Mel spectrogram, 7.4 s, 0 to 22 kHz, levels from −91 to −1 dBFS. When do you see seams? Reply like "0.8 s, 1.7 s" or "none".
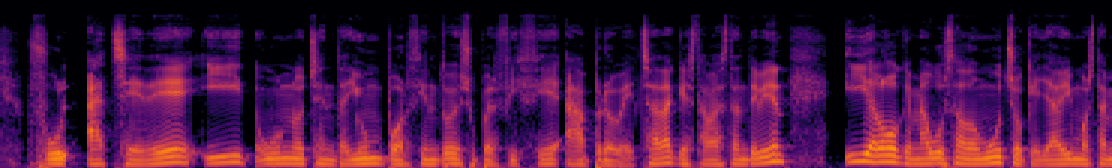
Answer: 1.7 s

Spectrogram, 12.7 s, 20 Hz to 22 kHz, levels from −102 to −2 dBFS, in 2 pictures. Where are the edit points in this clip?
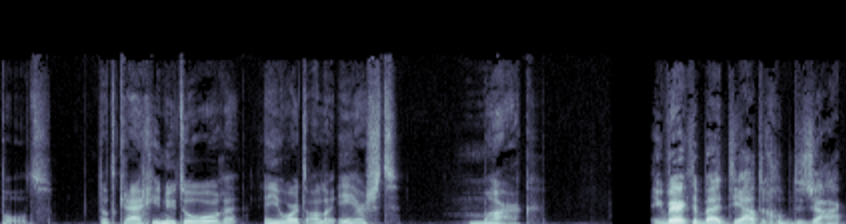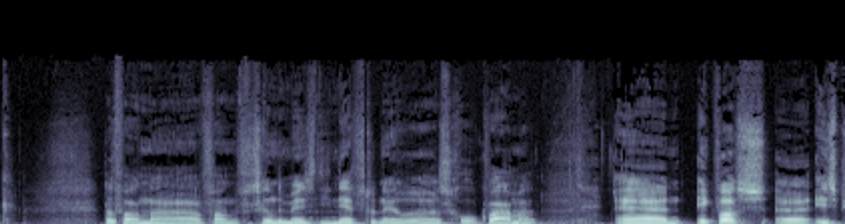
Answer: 1.9 s, 7.2 s, 9.1 s

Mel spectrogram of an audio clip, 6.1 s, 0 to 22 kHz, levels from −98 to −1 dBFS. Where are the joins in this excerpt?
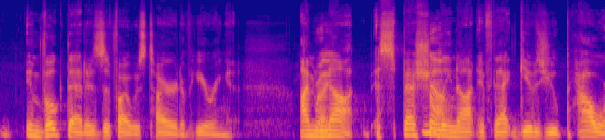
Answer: none

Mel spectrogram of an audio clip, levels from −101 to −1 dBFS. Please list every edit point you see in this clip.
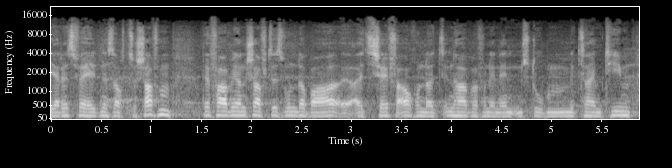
none

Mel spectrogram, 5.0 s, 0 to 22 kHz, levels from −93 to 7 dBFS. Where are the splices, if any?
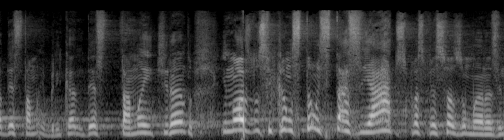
1.2 s

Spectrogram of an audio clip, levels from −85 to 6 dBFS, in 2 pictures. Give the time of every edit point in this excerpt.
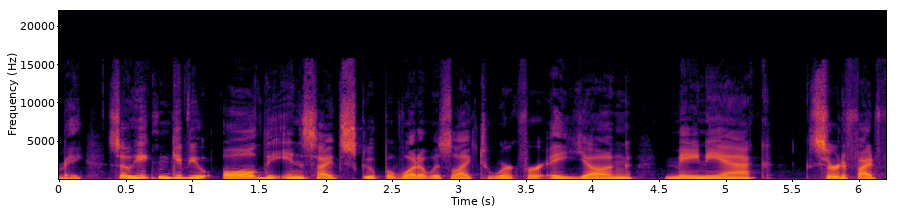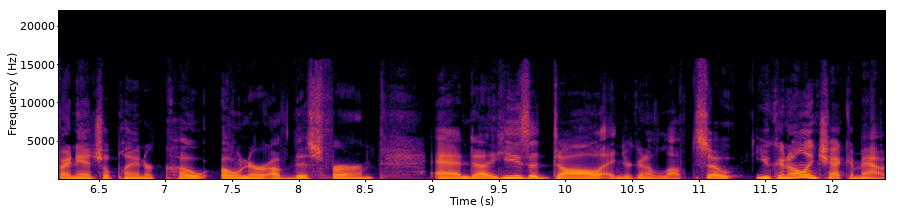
10.9 s

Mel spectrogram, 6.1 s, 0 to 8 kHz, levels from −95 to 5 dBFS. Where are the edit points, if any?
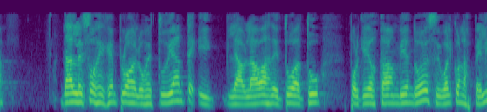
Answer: none

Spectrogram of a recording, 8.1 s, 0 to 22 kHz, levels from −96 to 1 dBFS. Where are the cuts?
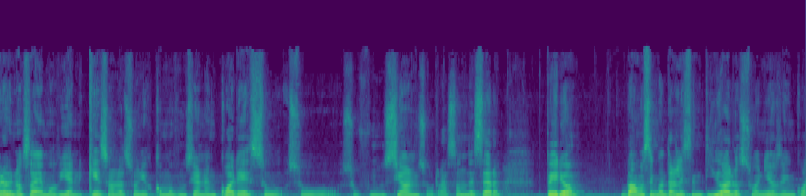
none

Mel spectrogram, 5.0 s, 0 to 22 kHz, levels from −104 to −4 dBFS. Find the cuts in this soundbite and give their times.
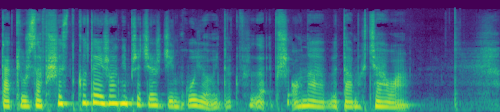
2.9 s

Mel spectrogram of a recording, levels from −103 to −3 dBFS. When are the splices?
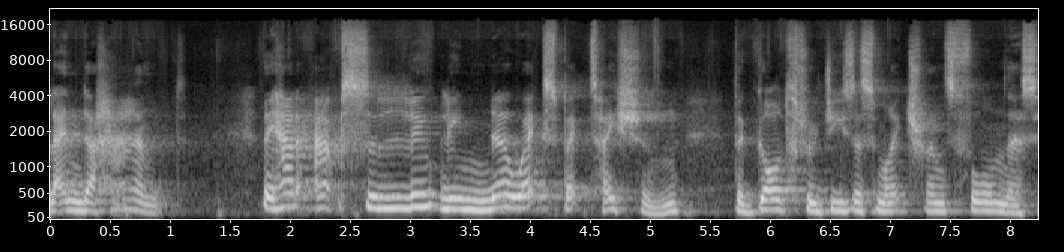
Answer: none

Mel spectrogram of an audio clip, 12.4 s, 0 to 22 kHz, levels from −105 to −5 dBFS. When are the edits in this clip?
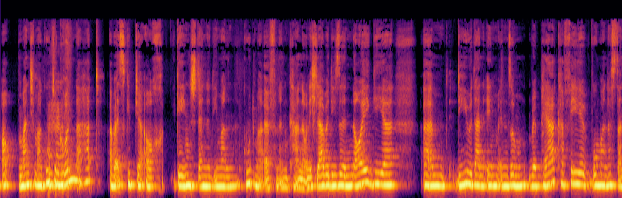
none

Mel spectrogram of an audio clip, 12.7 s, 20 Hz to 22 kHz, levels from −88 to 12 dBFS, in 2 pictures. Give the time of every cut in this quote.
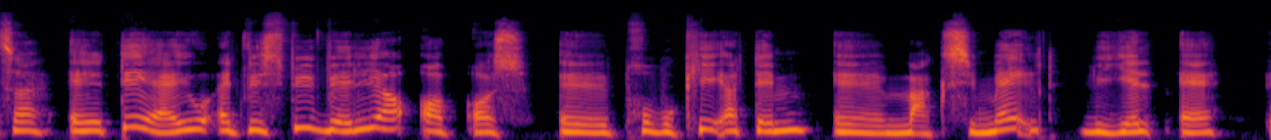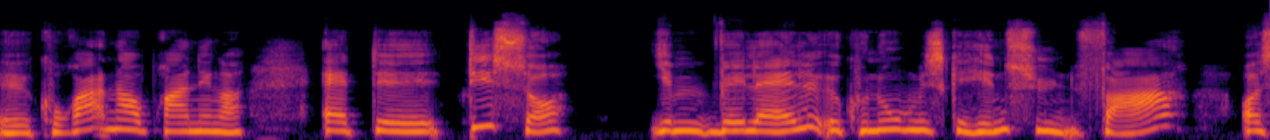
2.3 s, 3.1 s, 9.4 s

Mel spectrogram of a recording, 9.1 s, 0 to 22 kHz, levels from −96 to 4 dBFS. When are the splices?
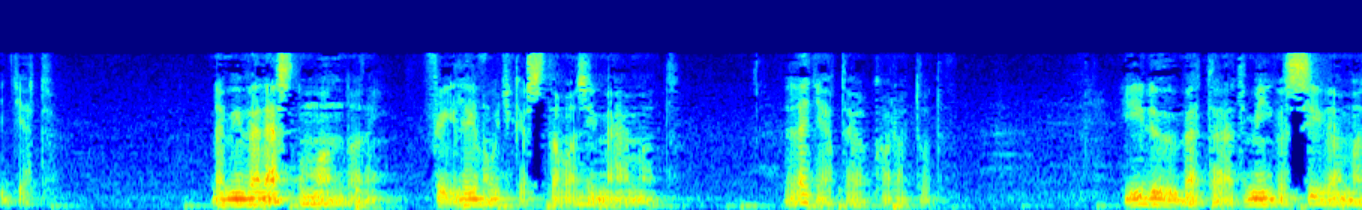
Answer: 2.0 s, 2.7 s, 3.2 s, 5.5 s

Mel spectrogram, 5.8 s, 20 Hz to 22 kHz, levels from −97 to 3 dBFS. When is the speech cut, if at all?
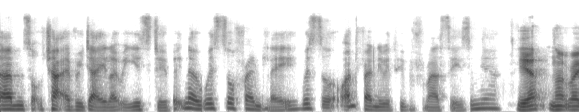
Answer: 2.0 s, 3.6 s

